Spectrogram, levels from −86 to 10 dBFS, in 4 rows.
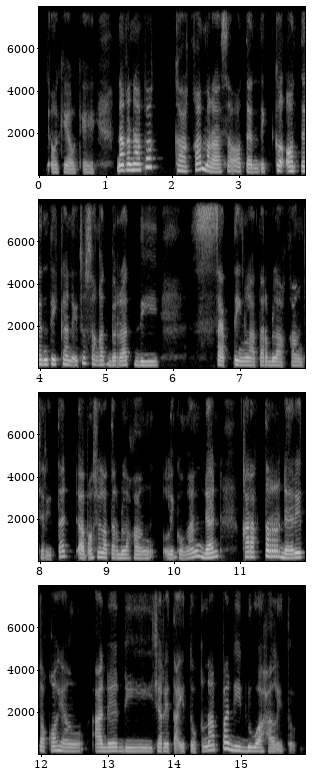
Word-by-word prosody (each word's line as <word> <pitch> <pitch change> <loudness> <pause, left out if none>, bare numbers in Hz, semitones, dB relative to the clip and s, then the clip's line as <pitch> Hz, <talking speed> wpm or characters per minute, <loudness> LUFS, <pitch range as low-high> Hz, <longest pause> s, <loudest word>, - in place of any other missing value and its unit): Oke 165 -1 -2
oke. 150 0 -6 0.3
Nah, 250 - +9
kenapa, 275 +7 +5 0.4
Kakak, 235 +6 +1
merasa 185 -9 +2
otentik 180 -1 -4
keotentikan 215 -2 +2
itu 195 +9 -2
sangat 205 -4 -3
berat 180 +1 0
di 170 -1 -2 0.5
setting 175 -1 +2
latar 175 +1 -2
belakang 165 -1 -3
cerita 170 +9 -4
eee, 250 -8 0
maksudnya 200 +3 +1
latar 185 -3 -3
belakang 170 -1 -1 0.2
lingkungan, 175 +7 -1
dan 210 +6 +4 0.3
karakter 230 +3 +3
dari 185 +3 +5
tokoh 195 +1 -2
yang 180 -5 -1 0.3
ada 175 +1 +1
di 160 -1 -3
cerita 170 +1 -2
itu? 150 -1 -6
Kenapa 225 +8 0
di 175 -4 +1
hal 155 -2 -4
itu? - - -12
180 Hz, 130 wpm, -24 LUFS, 170-220 Hz, 0.5 s, Nah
